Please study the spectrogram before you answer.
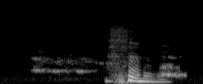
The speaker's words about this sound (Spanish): Denle de comer al perro, está pidiendo a gritos comida.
